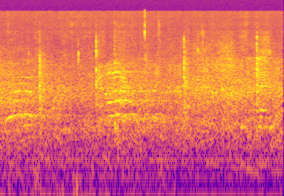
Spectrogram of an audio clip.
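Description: Faint arena background of a hockey game: distant, indistinct voices and a low murmur, with a few soft knocks.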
